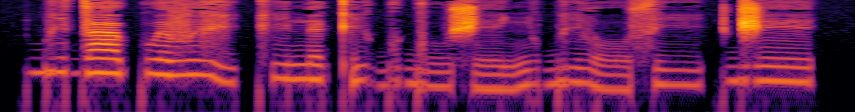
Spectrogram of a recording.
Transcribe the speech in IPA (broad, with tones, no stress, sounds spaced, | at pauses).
b i˦ d aː˦ kʷ ɛ˦ v ɪ˦ ɣ i˨ kʰ i˦ n ɛ˦ kʼ i˦˨ ɡʷ ɪ˦ ɡ uː˨ ʃ eː˨ ɲ ʊ˦ b i˦ l oː˨ s i˦ | d͡ʒ e˦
